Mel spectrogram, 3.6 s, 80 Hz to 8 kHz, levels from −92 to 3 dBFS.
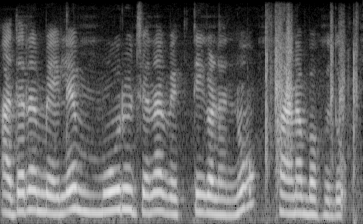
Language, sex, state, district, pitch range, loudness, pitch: Kannada, female, Karnataka, Bangalore, 220-260 Hz, -15 LUFS, 240 Hz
